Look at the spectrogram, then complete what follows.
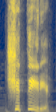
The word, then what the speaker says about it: четыре: Четыре. Четыре. Like ethereal? Oh, that's good. Yeah, kind of like ethereal.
